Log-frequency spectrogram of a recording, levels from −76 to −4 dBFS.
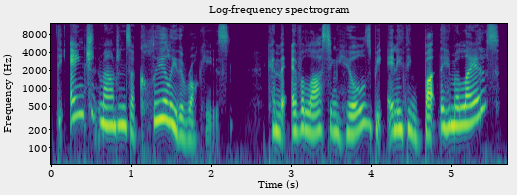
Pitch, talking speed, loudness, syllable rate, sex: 220 Hz, 170 wpm, -20 LUFS, 5.8 syllables/s, female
